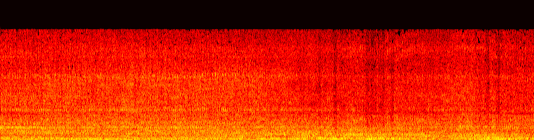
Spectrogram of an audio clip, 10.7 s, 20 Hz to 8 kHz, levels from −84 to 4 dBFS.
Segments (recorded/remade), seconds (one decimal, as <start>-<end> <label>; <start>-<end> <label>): 0.0-1.8 recorded; 1.8-2.9 remade; 2.9-4.8 recorded; 4.8-6.8 remade; 6.8-8.5 recorded; 8.5-9.0 remade; 9.0-10.7 recorded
